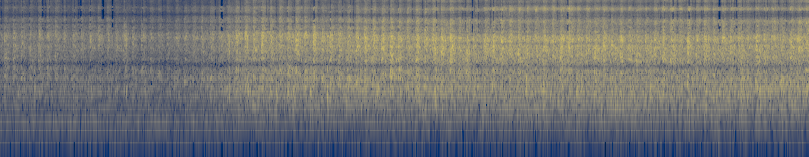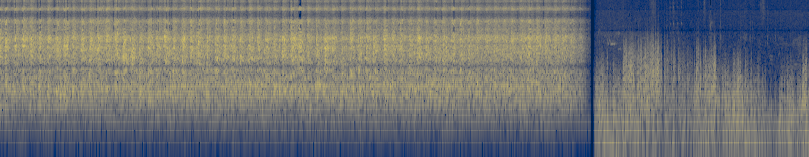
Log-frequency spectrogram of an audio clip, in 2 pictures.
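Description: Recording of a train running, a dense steady rumble and clatter that grows louder about four seconds in. It cuts off abruptly near the end, and a lower rumbling noise takes over for the last two seconds.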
